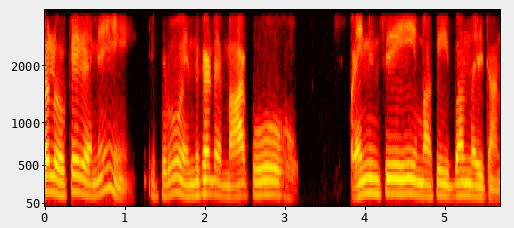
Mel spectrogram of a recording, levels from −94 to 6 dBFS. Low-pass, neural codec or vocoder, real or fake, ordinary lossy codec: 3.6 kHz; none; real; none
